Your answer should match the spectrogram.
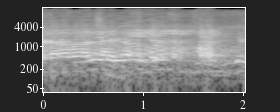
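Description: A person speaking; only speech is heard.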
